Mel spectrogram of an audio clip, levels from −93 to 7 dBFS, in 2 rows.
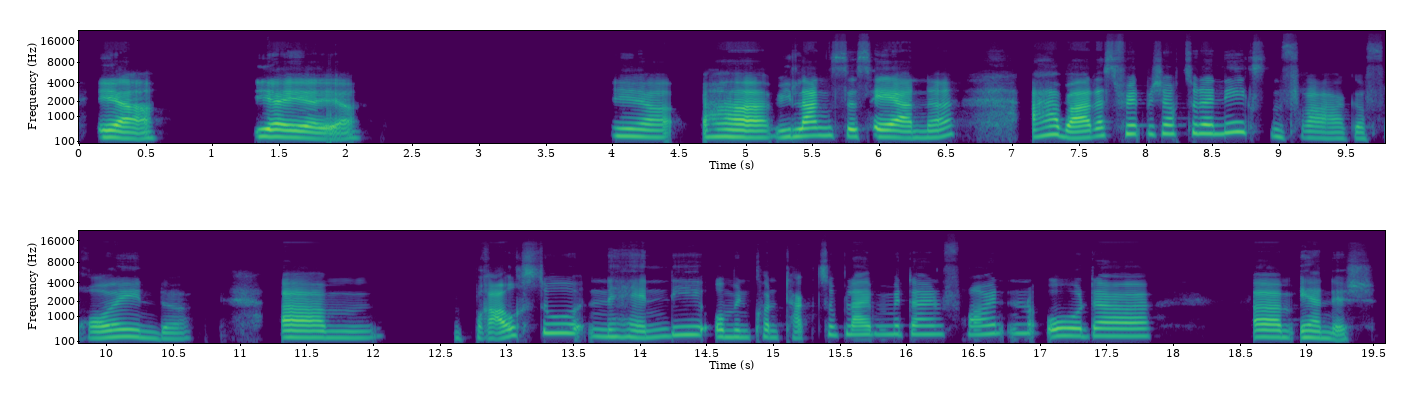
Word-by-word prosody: Ja. 185 -4 +5 0.7
Ja, 225 -1 +7
ja, 195 -4 +5
ja. 165 +2 -1 1.9
Ja, 225 -3 0 0.2
ah, 210 -3 +5
wie 210 +2 -4
lang 245 +2 +5
ist 250 - -12
das 225 0 0
her, 205 -3 +6
ne? 200 +8 -4 0.5
Aber 215 -5 +4
das 245 0 -3
führt 300 0 -1
mich 295 +1 -3
auch 300 - -2
zu 310 +2 -5
der 310 0 +4
nächsten 330 - -5
Frage: 175 -2 -7
Freunde. 185 -3 -3 0.7
Ähm, 195 +1 0 0.7
brauchst - - -2
du 330 0 -3
'n 225 -1 -10
Handy, 220 +6 -6
um 215 -1 -4
in 200 -1 -7
Kontakt 200 -2 -9
zu 275 -2 -9
bleiben 200 - -4
mit 290 0 -9
deinen 290 0 -4
Freunden 300 +3 -8
oder, 235 0 0 0.8
ähm, 210 -2 +2
eher 195 0 0
nicht? - - -9
220 Hz, 120 wpm, -23 LUFS, 195-265 Hz, 1.9 s, Ja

